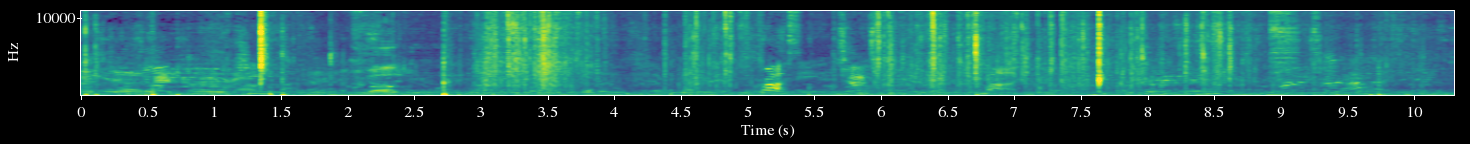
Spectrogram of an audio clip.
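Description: Sharp slaps of hands and forearms hitting a volleyball during a rally, several over the stretch, the loudest about three seconds in, over scattered voices and a low steady rumble.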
